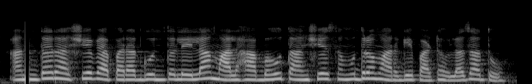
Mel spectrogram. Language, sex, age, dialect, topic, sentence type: Marathi, female, 56-60, Northern Konkan, banking, statement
